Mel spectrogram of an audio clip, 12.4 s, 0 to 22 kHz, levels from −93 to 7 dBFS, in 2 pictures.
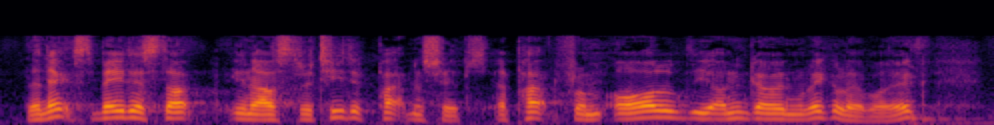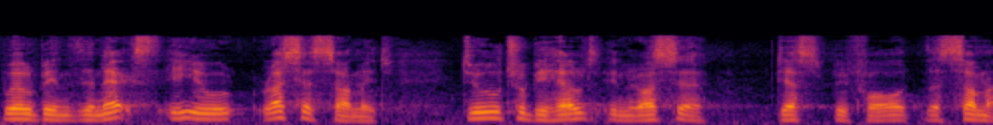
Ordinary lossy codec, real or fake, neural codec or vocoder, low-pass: none; fake; codec, 16 kHz, 16 kbps, FunCodec, trained on Chinese and English, 50 frames a second; none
